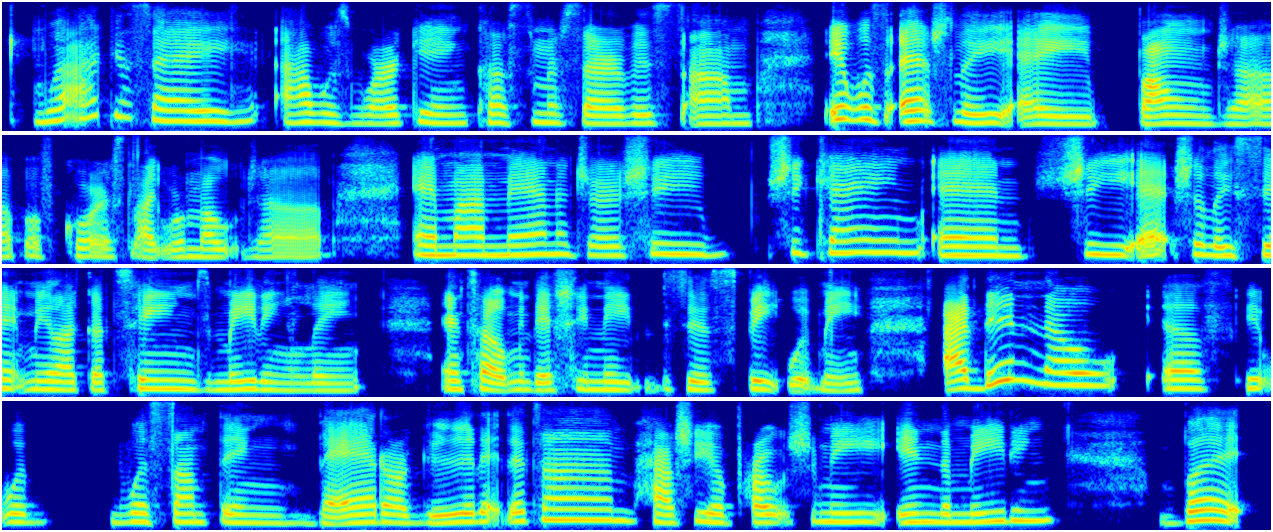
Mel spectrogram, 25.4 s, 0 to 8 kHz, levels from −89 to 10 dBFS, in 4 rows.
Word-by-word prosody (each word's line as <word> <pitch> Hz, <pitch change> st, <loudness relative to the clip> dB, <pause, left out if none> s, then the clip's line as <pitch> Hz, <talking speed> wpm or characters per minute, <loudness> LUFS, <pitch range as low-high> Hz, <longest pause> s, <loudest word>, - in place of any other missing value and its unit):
Well, 240 Hz, +5 st, -1 dB
I 345 Hz, +3 st, -1 dB
can 350 Hz, -4 st, -7 dB
say 240 Hz, -3 st, 0 dB
I 205 Hz, +2 st, +1 dB
was 200 Hz, -3 st, -4 dB
working 190 Hz, +1 st, -2 dB
customer 200 Hz, +1 st, -4 dB
service. 190 Hz, 0 st, -1 dB
Um, 185 Hz, +1 st, -1 dB, 0.3 s
it 290 Hz, -, +6 dB
was 280 Hz, -2 st, +1 dB
actually 225 Hz, -4 st, +4 dB
a 175 Hz, 0 st, +1 dB, 0.2 s
phone 180 Hz, 0 st, +3 dB
job, 175 Hz, 0 st, -3 dB
of -, -, -7 dB
course, 185 Hz, -1 st, -4 dB
like 165 Hz, -1 st, 0 dB
remote 175 Hz, 0 st, -3 dB
job, 90 Hz, -, -5 dB, 0.4 s
and 215 Hz, -1 st, +4 dB
my 215 Hz, 0 st, +3 dB
manager, 220 Hz, -1 st, -1 dB
she 235 Hz, +1 st, -1 dB, 0.3 s
she 270 Hz, -, -1 dB
came, 275 Hz, +1 st, -1 dB
and 205 Hz, -2 st, +2 dB
she 230 Hz, -4 st, -1 dB
actually 230 Hz, -9 st, +2 dB
sent 205 Hz, +1 st, -1 dB
me, 190 Hz, -1 st, 0 dB
like, 180 Hz, -1 st, 0 dB
a 175 Hz, -, +1 dB
Teams 200 Hz, -2 st, -1 dB
meeting 180 Hz, -1 st, +1 dB
link 165 Hz, +3 st, -5 dB, 0.4 s
and 190 Hz, -1 st, +4 dB
told 185 Hz, -4 st, +4 dB
me 185 Hz, -, -3 dB
that 170 Hz, 0 st, +1 dB
she 195 Hz, -, -3 dB
needed 180 Hz, 0 st, -3 dB
to 185 Hz, -3 st, +1 dB
speak 185 Hz, +1 st, 0 dB
with 145 Hz, -, 0 dB
me. 165 Hz, +1 st, -4 dB, 0.4 s
I 205 Hz, -, +10 dB
didn't 365 Hz, -, +3 dB
know 280 Hz, -2 st, +2 dB, 0.2 s
if 205 Hz, 0 st, +1 dB
it 215 Hz, 0 st, -1 dB
would 190 Hz, 0 st, -3 dB, 0.3 s
was 200 Hz, +1 st, -1 dB
something 180 Hz, -4 st, -3 dB
bad 170 Hz, +5 st, +3 dB
or 180 Hz, -2 st, +2 dB
good 180 Hz, +4 st, +2 dB
at -, -, +1 dB
the 210 Hz, -, +2 dB
time, 245 Hz, -1 st, +1 dB
how 185 Hz, -3 st, +2 dB
she 205 Hz, +3 st, -1 dB
approached 185 Hz, +2 st, 0 dB
me 200 Hz, -1 st, -1 dB
in 195 Hz, +1 st, +2 dB
the 190 Hz, -, +1 dB
meeting, 220 Hz, +4 st, 0 dB, 0.5 s
but 225 Hz, -, +4 dB
195 Hz, 165 wpm, -25 LUFS, 180-225 Hz, 0.5 s, I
